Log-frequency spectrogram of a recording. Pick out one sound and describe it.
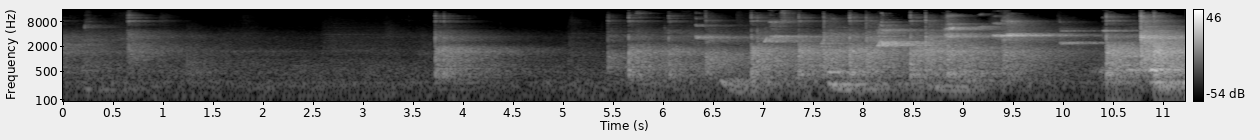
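A table tennis ball bounces sharply on a table.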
